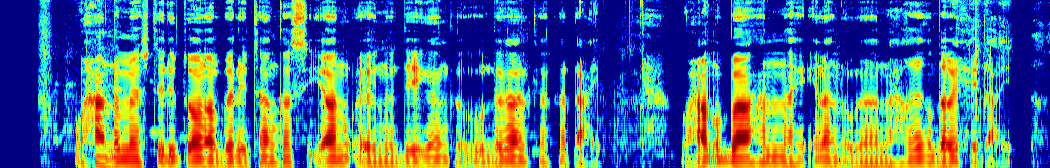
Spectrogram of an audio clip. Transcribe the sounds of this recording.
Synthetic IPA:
wɑ̰ħɑːnɖɐmɛjst̪ʰɪɾɪd̪ɔːnaːbɐɾɪt̪ʰaːŋkʰɐsɪʔaːnʊʔɛ̰ːɡnɔd̪ɛːɣaːŋkʰɐ̰ʔṵːd̪ɐɣaːlkʰɐkʰɐɖɑ̰ʕɑ̰j | wɑħɑ̰ːnʔʊ̰baːɦɐnːɐɦɛjʔɪ̰nʔaːnʔɔ̰ɣaːnɔħɑqiːqd̪ɐwɪħiːɖɑ̰ʕɑ̰j

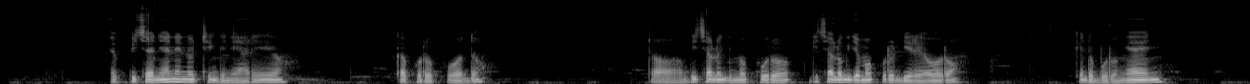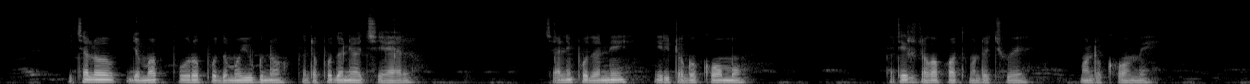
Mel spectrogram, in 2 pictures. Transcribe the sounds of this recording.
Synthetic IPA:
epit͡ʃanɪanɛnotiŋɡonɪaɾɪjɔ | kapuɾʔopwod̪o | tɔ̰al | ɡɪt͡ʃalɔɡɪd͡ʒɔmapuɾodeɾeoɾʔɔ | kendobuɾuŋɛɲ | t͡ʃalɔd͡ʒɔmapuɾopod̪omojuɡnokendopod̪onɪɔt͡ʃɪɛl | t͡ʃa̰lɪpod̪onɪiɾitɔɡɔkʰomo | katɾitɔ̰ɡɔpɔt̪mɔndɔt͡ʃwe | mɔndɔkʰome

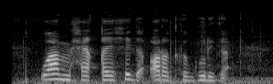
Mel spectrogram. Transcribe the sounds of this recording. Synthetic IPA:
wɑːmɑħɑjqɑjħɪðɐ̰ʔɔɾɔd̪kʰɐɡʊɾɪɣɐ̰

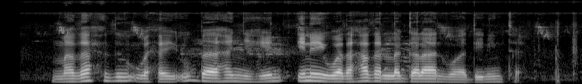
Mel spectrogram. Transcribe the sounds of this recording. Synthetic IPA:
mɐðɑħðʊwɑħɑjʊbaːɦɐnjɪɦiːnɪnɛjwɑðɐɦɐðɐlːɐɡɐlaːnmʊwɑːd̪ɪniːnt̪ʰɐ

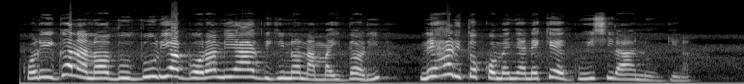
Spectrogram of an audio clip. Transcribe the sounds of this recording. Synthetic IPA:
koɾiːɡananɔðuðuːɾiaɡoɾanejaːðiɣinɔnamaiðɔɾi | neɦaɾitokomɛɲanekeːɡuiɕiɾanuːɡeɾa

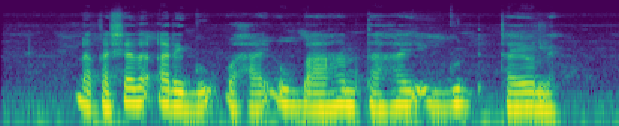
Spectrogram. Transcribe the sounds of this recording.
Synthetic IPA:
ɖɑqɑʃɐðɐʔɐɾɪɣʊwɑħɑjʊbaːɦɐnt̪ʰɐɦɛjɡud̪t̪ʰɐjɔlɛ

